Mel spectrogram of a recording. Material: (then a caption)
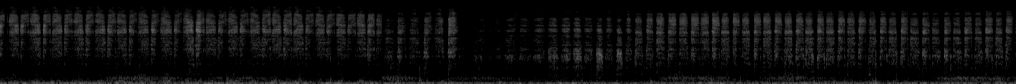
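Paper. The felt tip of an upright plastic marker rubs quickly across a thin printed paper coloring sheet lying flat, making a bright, scratchy swishing in rapid back-and-forth strokes. The strokes pause briefly around the middle after a sharper scrape, then resume at the same fast, steady pace.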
